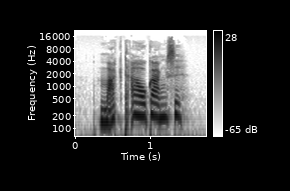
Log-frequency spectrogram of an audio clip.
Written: magtarrogance

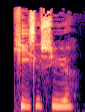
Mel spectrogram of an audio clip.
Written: kiselsyre

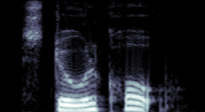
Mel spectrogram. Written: stålgrå

